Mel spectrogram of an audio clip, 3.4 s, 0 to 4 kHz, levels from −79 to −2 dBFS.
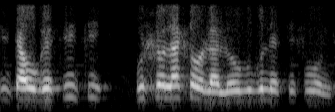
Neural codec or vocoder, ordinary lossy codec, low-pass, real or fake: none; none; 3.6 kHz; real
